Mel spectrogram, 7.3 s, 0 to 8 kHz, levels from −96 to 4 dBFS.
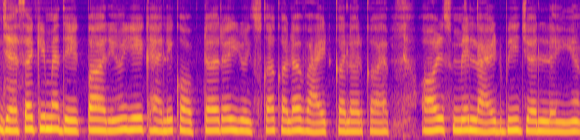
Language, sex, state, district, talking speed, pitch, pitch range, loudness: Hindi, female, Chhattisgarh, Kabirdham, 215 wpm, 225 Hz, 210-230 Hz, -14 LUFS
